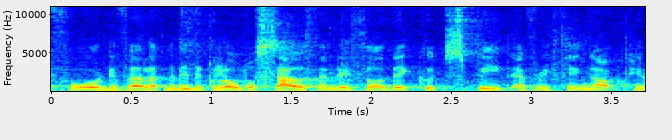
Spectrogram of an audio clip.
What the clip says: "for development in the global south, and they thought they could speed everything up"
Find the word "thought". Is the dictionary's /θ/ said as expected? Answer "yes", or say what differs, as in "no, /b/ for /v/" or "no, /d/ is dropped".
yes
